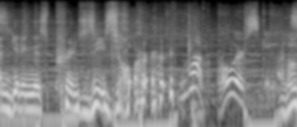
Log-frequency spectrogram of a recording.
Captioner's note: laughs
